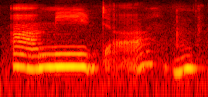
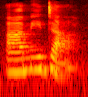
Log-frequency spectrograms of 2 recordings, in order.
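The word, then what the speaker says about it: עמידה: Amida. Amida. Amida. Did you know that in Hebrew uh usually you emphasize that final syllable? So amida, not amida.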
